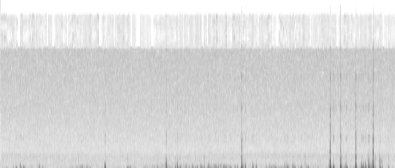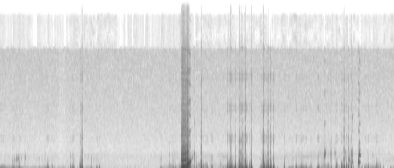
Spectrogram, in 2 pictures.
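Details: Stomach noise after drinking coffee and diet coke: low gurgles, pops and bubbling rumbles from the belly building toward the end, ordinary bowel sounds (borborygmi).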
